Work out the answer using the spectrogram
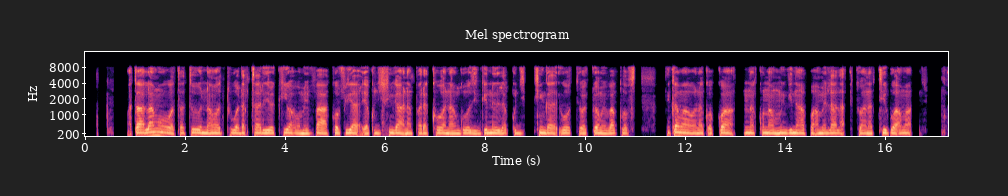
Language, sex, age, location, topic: Swahili, male, 18-24, Wajir, health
